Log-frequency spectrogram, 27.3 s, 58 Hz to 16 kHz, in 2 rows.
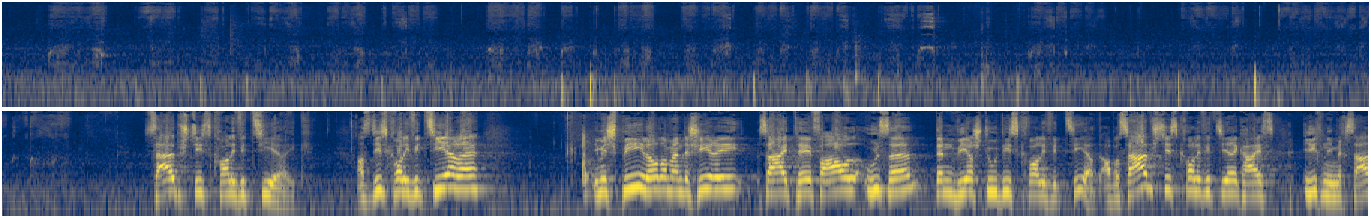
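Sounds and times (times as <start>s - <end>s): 
long word being written on a board: 0.4s - 14.5s
speech: 15.2s - 18.6s, 19.6s - 27.3s.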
